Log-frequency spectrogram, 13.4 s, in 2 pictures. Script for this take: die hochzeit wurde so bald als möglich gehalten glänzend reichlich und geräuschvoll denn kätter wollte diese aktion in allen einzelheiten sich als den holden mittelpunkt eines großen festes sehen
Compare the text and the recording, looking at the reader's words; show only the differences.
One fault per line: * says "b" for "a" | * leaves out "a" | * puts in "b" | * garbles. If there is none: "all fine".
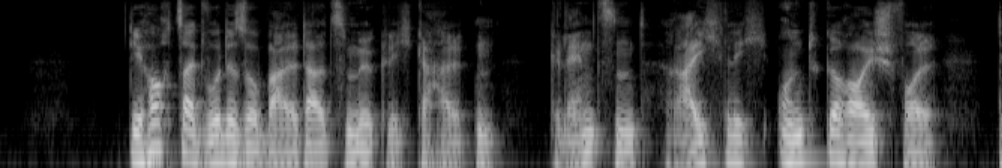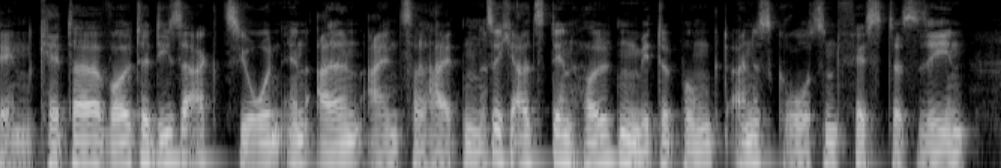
all fine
